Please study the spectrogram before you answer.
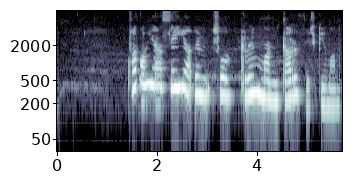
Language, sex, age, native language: Icelandic, male, 11, Icelandic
